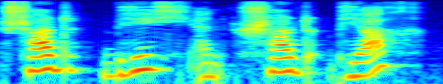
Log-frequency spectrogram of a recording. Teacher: What we get is in the nominative, vocative, accusative, the sh turning into t, so we get shat. Then in front of a voiced stop, this sh changes into d, so we get shad bhich and shad bhyach.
